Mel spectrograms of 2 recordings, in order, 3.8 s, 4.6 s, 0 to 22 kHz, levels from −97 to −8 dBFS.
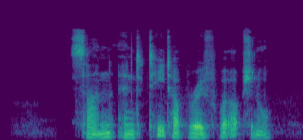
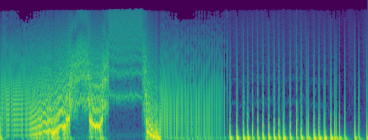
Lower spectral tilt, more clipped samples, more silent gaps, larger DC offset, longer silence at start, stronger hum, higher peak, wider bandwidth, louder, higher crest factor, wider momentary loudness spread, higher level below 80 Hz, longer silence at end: about the same, -5.5 dB/octave vs -6.5 dB/octave; neither; neither; neither; first, 0.9 s vs 0 s; neither; second, -20 dBFS vs -2 dBFS; second, 9.6 kHz vs 17 kHz; second, -39 LUFS vs -18 LUFS; first, 22 dB vs 14 dB; second, 9 LU vs 12 LU; second, -62 dBFS vs -24 dBFS; first, 0.45 s vs 0.05 s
